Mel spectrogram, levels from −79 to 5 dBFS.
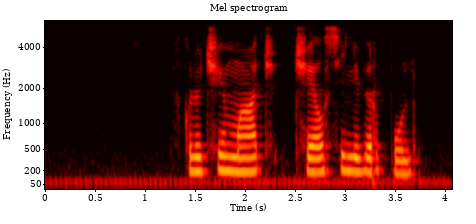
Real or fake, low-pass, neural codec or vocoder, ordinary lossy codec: real; 5.4 kHz; none; none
